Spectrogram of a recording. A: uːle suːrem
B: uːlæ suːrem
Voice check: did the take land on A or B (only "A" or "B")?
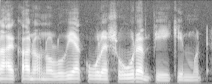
A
